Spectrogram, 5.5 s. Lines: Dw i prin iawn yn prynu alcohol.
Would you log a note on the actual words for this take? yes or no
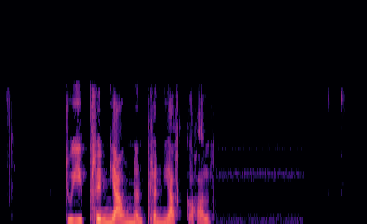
no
